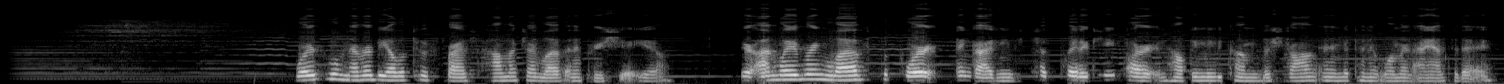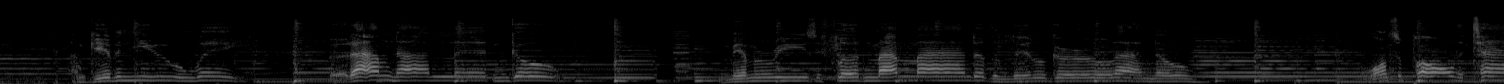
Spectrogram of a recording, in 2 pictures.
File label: Father Daugher Dance Voice Over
